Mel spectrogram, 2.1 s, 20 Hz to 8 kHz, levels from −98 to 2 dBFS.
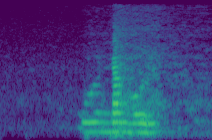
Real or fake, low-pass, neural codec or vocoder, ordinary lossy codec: real; 7.2 kHz; none; MP3, 64 kbps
